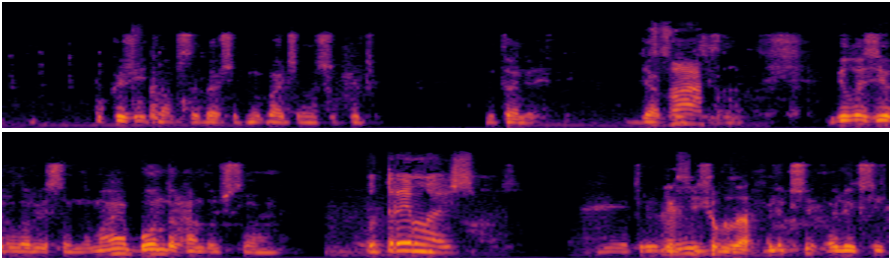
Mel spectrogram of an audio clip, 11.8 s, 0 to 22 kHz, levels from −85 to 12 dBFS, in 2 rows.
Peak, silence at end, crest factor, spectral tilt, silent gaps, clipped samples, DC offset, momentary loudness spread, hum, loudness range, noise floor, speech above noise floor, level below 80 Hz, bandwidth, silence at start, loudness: -4 dBFS; 0.05 s; 20 dB; -4.5 dB/octave; none; under 0.1%; under 0.1%; 19 LU; none; 9 LU; -80 dBFS; 57 dB; -62 dBFS; 11.5 kHz; 0.65 s; -23 LUFS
